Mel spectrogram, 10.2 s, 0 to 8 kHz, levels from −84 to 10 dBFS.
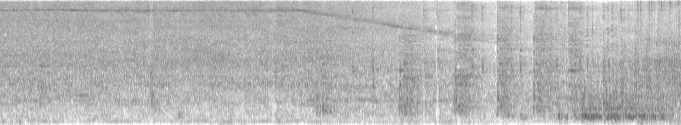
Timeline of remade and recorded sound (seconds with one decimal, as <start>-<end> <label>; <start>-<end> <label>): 0.0-1.4 recorded; 1.4-4.4 remade; 4.4-6.3 recorded; 6.3-6.8 remade; 6.8-9.3 recorded; 9.3-10.2 remade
